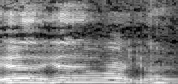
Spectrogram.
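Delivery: high, mocking Steve voice; lightly hammed-up Steve; imitating Steve. Steve answering in the shop, high mock voice.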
